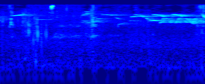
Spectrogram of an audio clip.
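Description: Quiet outdoor ambience: faint high bird chirps and a few soft ticks, with no clear main sound.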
